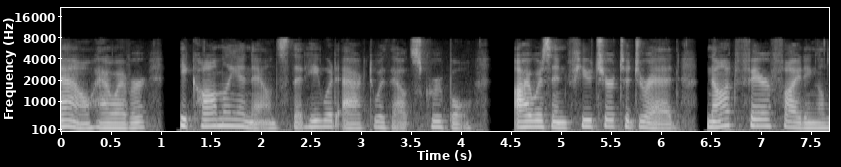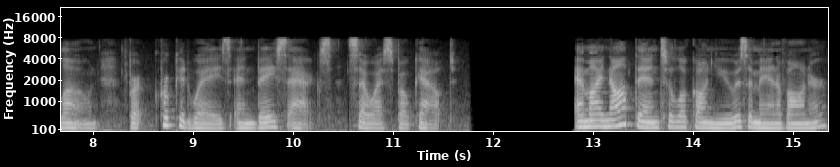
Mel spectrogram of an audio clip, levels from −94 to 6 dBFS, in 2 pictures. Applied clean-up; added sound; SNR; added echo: none; none; none; none.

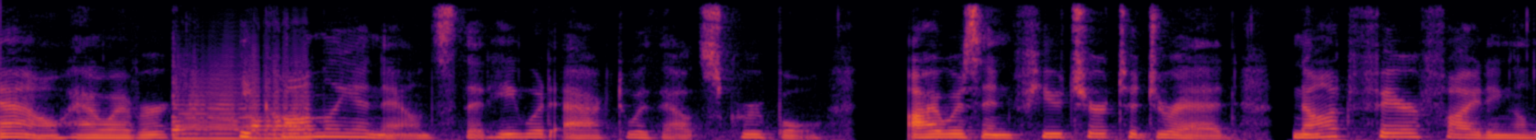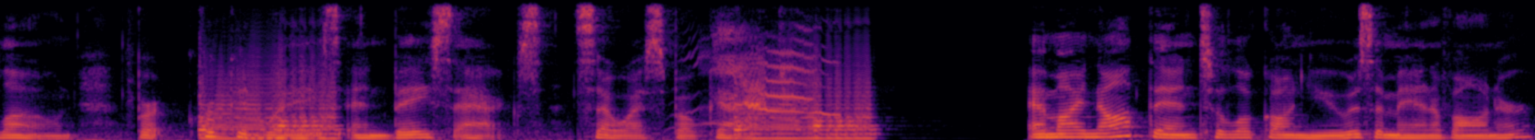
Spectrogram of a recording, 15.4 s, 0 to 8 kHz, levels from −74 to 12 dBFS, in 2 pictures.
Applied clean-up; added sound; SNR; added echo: none; Musical instrument + Meow; 5 dB; none.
